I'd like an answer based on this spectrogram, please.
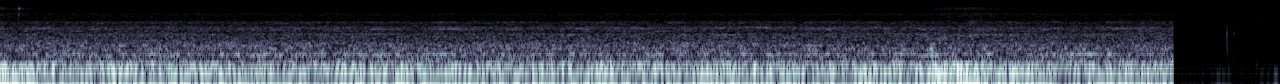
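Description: Car road noise heard from inside the cabin while driving: a steady low rumble of tyres and engine that cuts off suddenly near the end.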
